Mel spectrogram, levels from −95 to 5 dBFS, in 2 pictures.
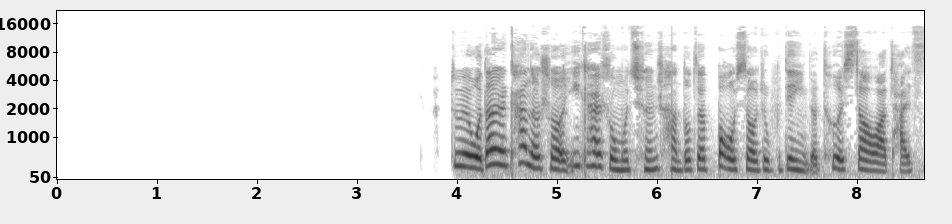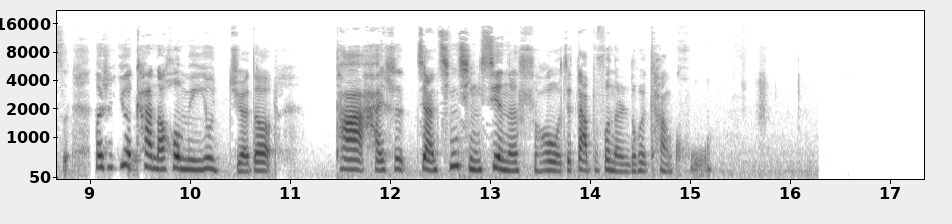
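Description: At 6.14 s an overlap between stream segments cuts 6 ms at a segment join. The waveform jumps, producing a tiny skip rather than a silent dropout.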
